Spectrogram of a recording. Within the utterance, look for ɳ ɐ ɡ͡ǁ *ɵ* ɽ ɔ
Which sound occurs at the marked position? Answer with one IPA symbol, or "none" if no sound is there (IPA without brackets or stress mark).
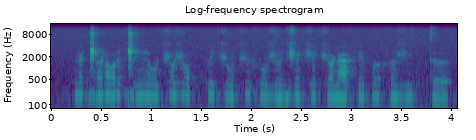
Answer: ɤ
